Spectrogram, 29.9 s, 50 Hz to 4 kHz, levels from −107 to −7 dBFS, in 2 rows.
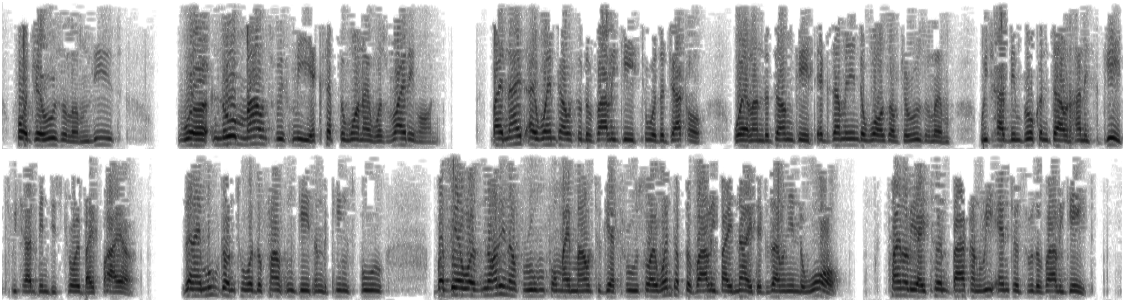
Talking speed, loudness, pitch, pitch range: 195 wpm, -18 LUFS, 155 Hz, 150-165 Hz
